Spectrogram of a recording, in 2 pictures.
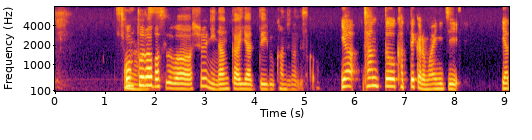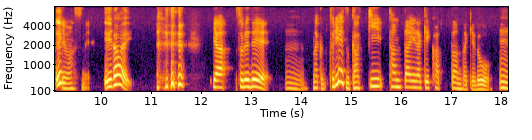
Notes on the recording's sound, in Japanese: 収録トラブルで少し音量が小さかったり、大きかったりしてます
